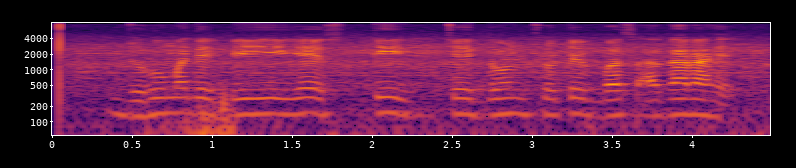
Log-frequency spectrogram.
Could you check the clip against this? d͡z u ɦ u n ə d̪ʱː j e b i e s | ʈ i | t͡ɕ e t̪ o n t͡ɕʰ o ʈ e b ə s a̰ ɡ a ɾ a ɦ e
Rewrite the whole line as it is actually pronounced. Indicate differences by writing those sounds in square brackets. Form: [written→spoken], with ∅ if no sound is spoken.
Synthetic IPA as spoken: d͡z u ɦ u [n→m] ə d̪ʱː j e b i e s | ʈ i | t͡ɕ e [t̪→d̪] o n t͡ɕʰ o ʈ e b ə s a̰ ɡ a ɾ a ɦ e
